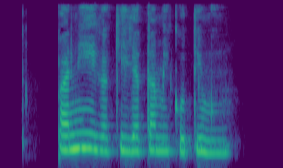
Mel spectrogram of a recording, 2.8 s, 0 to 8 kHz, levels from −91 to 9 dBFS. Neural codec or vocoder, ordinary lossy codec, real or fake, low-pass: vocoder, 44.1 kHz, 128 mel bands, Pupu-Vocoder; MP3, 64 kbps; fake; 7.2 kHz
